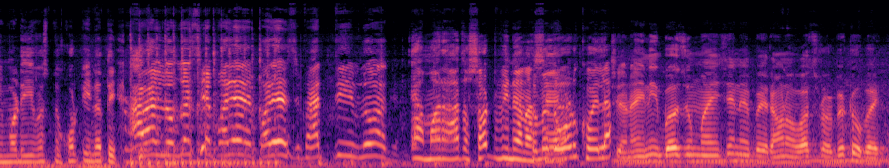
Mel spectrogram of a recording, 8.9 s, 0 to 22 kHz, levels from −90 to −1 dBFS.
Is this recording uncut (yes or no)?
no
